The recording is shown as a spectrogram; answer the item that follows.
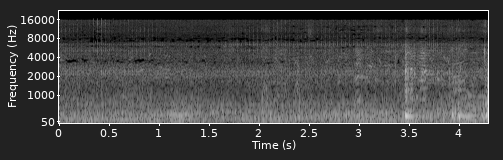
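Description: Faint steady outdoor background noise, with one short sharp knock near the end.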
